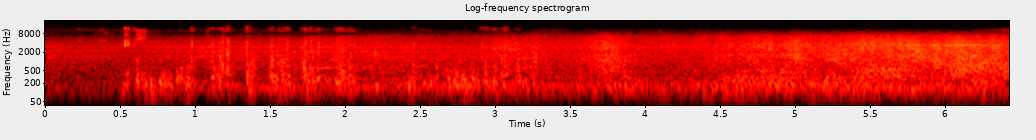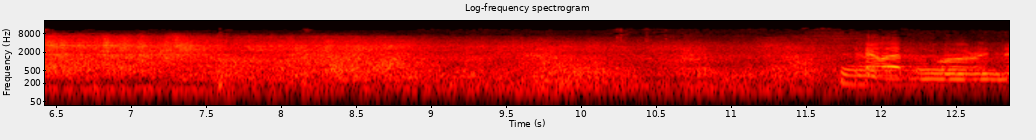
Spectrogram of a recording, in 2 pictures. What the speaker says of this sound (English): KLM SkyTeam Special on the way back to Amsterdam.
